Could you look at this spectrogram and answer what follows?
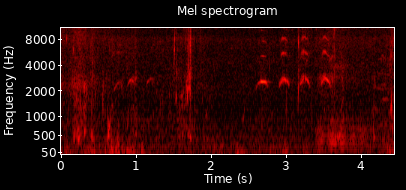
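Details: Baby mute swans, furry cygnets at Oxford Island Nature Reserve on Lough Neagh, Ireland, make clear high whistled peeps. The peeps arch up and down, are spaced about half a second apart, and rise over soft water lapping and faint rumble.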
